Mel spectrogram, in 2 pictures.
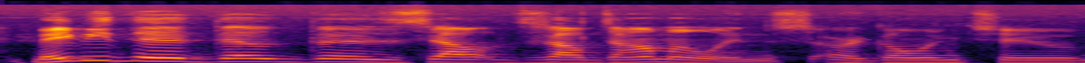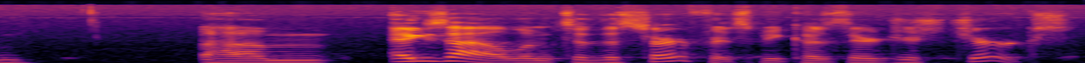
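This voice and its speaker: A man's voice: on the high side, expressive, unhurried. A middle-aged American man co-hosting a podcast in casual, dry, joking conversation. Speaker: podcast co-host. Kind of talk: casual banter about a show.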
